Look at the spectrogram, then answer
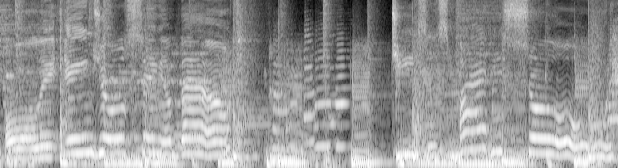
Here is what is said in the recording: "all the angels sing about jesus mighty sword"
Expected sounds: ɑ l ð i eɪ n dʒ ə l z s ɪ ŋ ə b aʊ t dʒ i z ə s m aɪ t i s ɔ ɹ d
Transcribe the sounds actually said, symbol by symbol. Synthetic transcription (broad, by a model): ɑ l ð i eɪ n dʒ ə l z s ɪ ŋ ə b aʊ t dʒ i z ə s m aɪ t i s ɔ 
